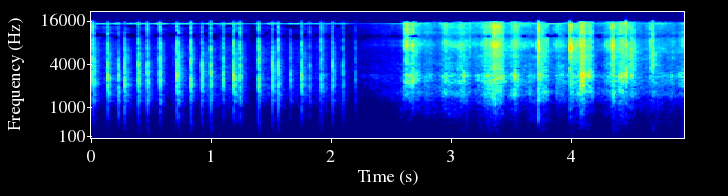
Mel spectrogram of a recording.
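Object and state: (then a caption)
Paper greeting card scratched with nails. Long acrylic nails scratch a Halloween paper greeting card with a folded-paper pumpkin, on the cover and inside. Quick, separate, bright scratching strokes come first, then a brief pause. Denser, continuous rasping follows, with almost no low end.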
